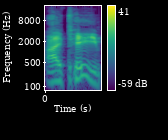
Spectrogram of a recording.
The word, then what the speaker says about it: Ip: So you said so you said IP Man is winning me when someone asks why I go to the toilet so much, and I said it's actually pronounced Ip, and you said you're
